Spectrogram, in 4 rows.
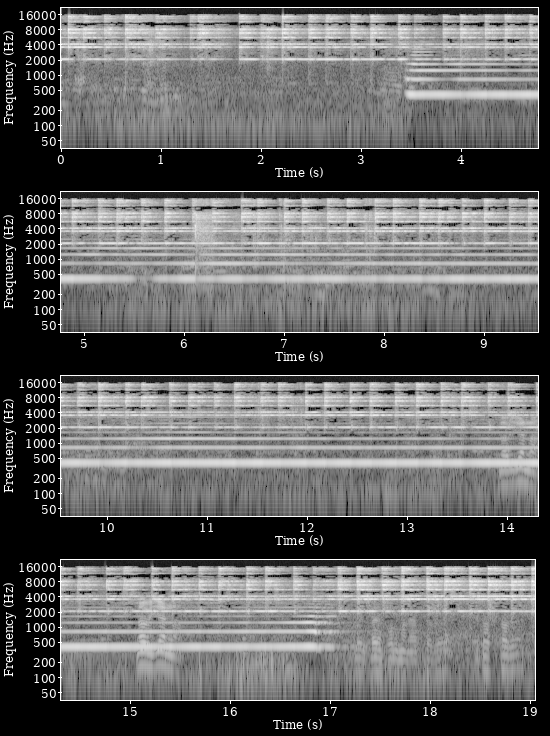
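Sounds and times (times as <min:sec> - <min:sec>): bells jingling: 0:00.0 - 0:19.0
steady pitched tone: 0:00.0 - 0:19.0.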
